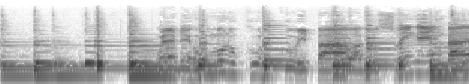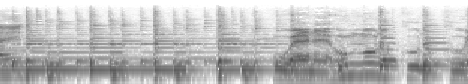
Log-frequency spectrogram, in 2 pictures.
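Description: APC baritone ukulele tuned in fifths, strummed in a steady run of chords. A wavering wordless voice line rises over it about four seconds in and again near the end.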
